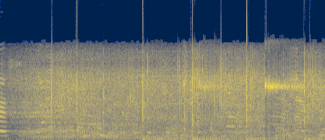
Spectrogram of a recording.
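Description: A basketball bouncing and players' feet thudding on a hardwood gym floor in a large echoing gym, with several dull thumps that come more often in the second half.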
